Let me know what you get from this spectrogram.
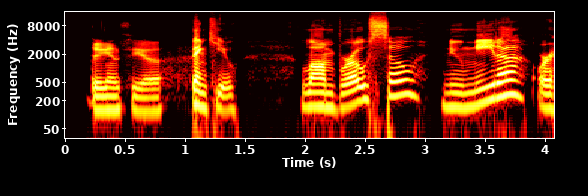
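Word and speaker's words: Dheginsea: Is it, I can never pronounce this guy's name, Dagency? Degnesia? Digencia. Digencia.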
